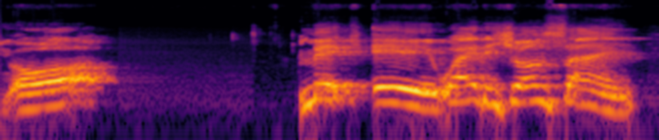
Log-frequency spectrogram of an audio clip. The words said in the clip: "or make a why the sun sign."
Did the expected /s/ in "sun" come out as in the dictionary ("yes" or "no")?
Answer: no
